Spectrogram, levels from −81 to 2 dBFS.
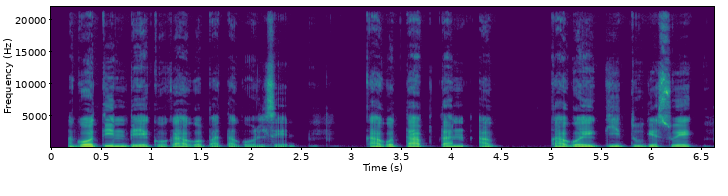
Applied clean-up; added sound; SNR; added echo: none; none; none; none.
